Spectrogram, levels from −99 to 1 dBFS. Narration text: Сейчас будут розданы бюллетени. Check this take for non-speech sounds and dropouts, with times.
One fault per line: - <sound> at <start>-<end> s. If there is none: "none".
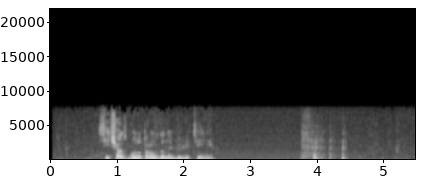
- laugh at 3.7-4.5 s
